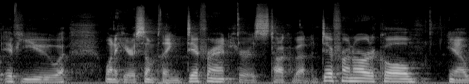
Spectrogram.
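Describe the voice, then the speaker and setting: A man co-hosting a podcast, signing off in a relaxed, rambling way with some fillers. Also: medium pitch. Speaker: podcast co-host. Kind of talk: casual podcast sign-off.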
